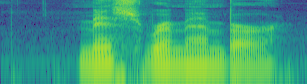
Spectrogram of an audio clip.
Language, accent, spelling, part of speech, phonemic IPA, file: English, US, misremember, verb, /mɪsɹɪˈmɛmbɚ/, En-us-misremember.ogg
- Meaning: To remember incorrectly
